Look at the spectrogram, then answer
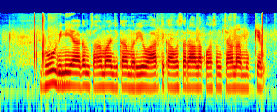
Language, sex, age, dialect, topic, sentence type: Telugu, male, 18-24, Southern, agriculture, statement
